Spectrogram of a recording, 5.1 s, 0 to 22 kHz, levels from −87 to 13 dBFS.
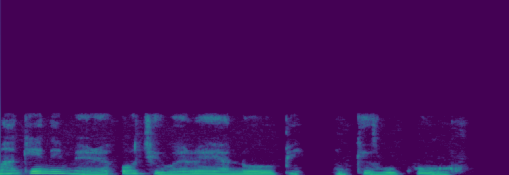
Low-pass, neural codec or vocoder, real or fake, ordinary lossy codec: none; none; real; none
